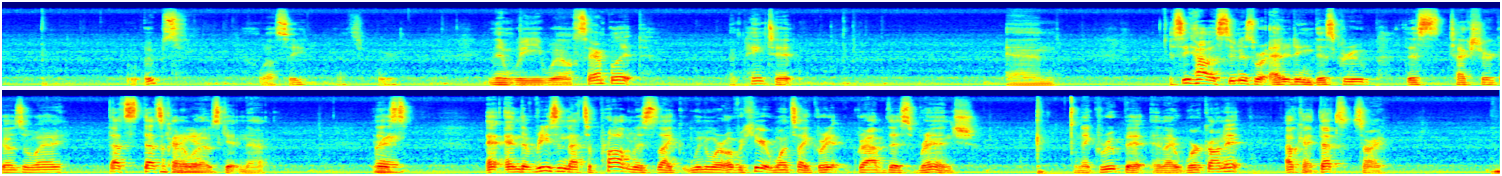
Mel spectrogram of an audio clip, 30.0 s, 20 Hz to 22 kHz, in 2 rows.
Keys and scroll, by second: 0.4 n, 2.3 super+z, 4.3 space, 5.2 n, 7.9-8.9 typing, 18.9 x, 21.0 x, 21.0 space, 25.3 g.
